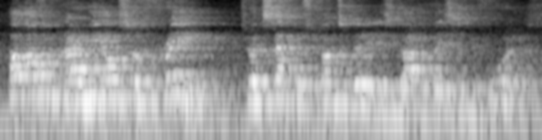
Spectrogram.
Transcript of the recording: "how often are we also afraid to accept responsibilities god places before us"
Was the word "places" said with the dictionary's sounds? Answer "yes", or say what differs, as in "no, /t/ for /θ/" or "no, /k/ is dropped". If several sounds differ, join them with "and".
yes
